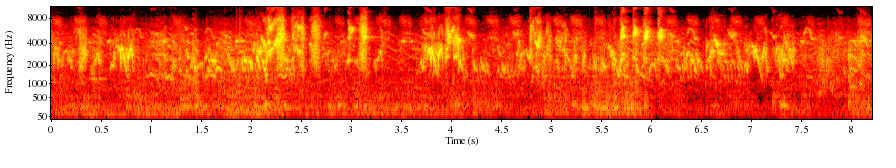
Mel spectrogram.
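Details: Many budgerigars in their breeding colony give high, twittering chirps in an overlapping chorus, swelling in short louder bursts.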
